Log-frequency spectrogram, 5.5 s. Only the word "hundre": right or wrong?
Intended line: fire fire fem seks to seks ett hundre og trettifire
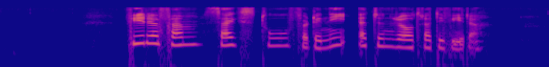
right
